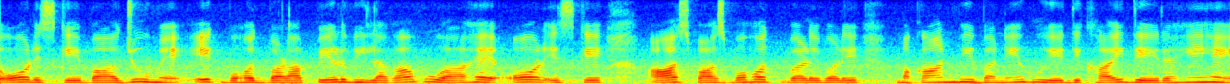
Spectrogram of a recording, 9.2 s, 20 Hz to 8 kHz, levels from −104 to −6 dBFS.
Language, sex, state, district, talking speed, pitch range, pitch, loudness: Hindi, female, Bihar, Madhepura, 180 wpm, 195-225 Hz, 205 Hz, -19 LUFS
